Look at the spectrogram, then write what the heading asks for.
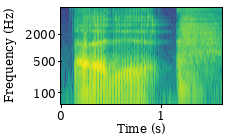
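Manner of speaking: heavy exaggerated sigh; big loud sigh. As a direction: exhale loudly, fed up. Dramatic sigh.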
